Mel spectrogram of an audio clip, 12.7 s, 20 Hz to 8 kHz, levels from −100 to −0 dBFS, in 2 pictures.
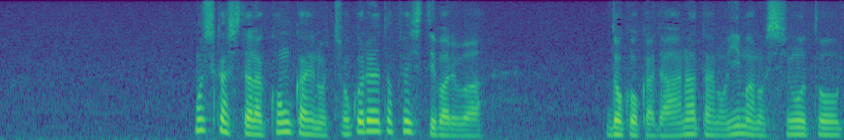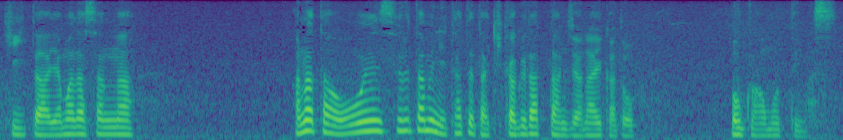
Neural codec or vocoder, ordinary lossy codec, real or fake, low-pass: none; none; real; none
